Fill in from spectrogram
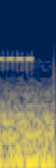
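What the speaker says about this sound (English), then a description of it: "that was my alarm going off when I'm getting too close to someone" A car's proximity alarm sounding as it gets too close to another vehicle: a short series of rapid, evenly spaced high beeps over a low engine rumble, fairly loud and close.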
